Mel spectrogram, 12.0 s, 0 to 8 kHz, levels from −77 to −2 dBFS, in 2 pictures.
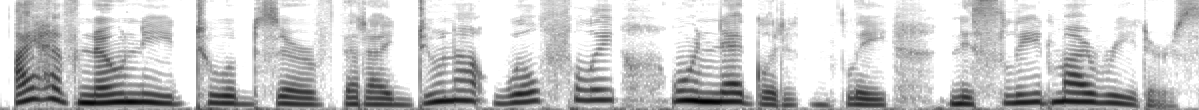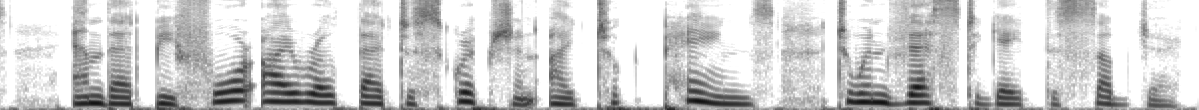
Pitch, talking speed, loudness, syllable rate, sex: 200 Hz, 150 wpm, -17 LUFS, 4.7 syllables/s, female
